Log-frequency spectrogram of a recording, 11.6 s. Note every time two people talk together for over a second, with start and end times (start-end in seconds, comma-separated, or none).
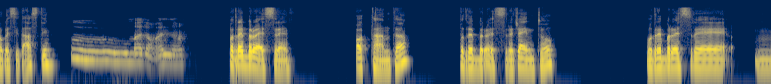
none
